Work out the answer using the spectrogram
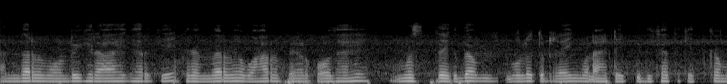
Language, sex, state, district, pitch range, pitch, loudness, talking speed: Chhattisgarhi, male, Chhattisgarh, Korba, 140-145 Hz, 145 Hz, -29 LUFS, 190 wpm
